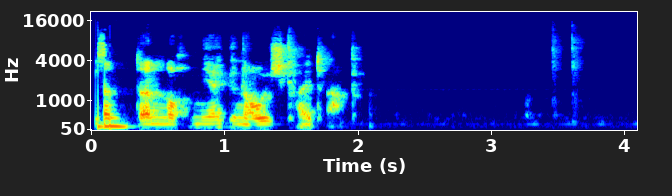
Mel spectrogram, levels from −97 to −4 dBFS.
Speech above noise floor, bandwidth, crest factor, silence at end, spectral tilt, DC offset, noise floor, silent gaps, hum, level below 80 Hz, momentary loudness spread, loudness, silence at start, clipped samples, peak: 56 dB; 12 kHz; 24 dB; 2.1 s; -4.5 dB/octave; under 0.1%; -85 dBFS; none; none; -64 dBFS; 11 LU; -29 LUFS; 0.05 s; under 0.1%; -8 dBFS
